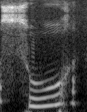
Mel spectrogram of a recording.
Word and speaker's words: sourd: Sourd, il y a le D à la fin, c'est une lettre muette.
